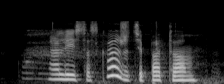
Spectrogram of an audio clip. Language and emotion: Russian, neutral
